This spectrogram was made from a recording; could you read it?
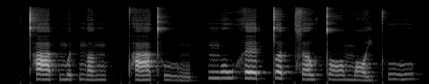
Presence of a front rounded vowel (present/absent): absent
